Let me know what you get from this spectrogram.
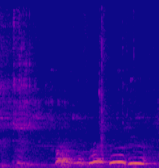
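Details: Vizsla puppies from one litter, five and a half weeks old, giving short high whimpering whines: a soft wavering note, then three brief tonal whines in quick succession, each dipping slightly at the end, over faint room hiss.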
